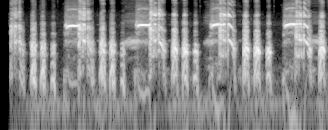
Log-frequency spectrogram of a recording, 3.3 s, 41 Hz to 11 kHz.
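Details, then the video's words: Grey francolin (teetar) calling loudly, a call said to attract mates and defend territory: harsh squawking notes in quick bursts, each phrase topped by a sharp high whistled note, repeated about every 0.7 seconds. "teetar ki anokhi boli,teetar ki awaz say other bird dr jatay hn"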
